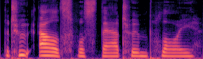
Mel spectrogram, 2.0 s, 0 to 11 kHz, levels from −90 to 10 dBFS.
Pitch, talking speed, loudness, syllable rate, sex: 195 Hz, 205 wpm, -19 LUFS, 5.5 syllables/s, female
